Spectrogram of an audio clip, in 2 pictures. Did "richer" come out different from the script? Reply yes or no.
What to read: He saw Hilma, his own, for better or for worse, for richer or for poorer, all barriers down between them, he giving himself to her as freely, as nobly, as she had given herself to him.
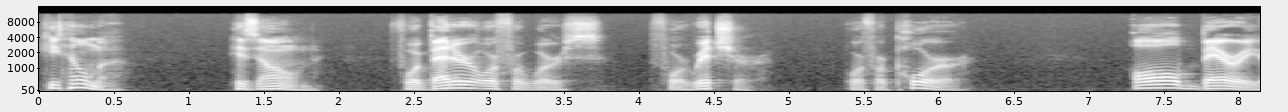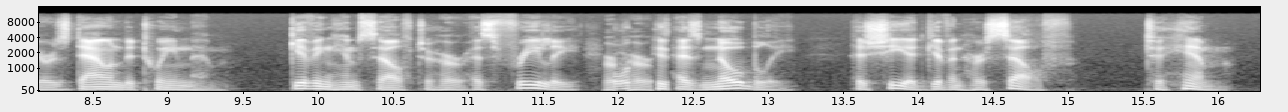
no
